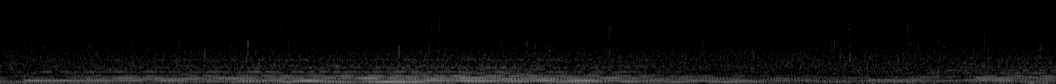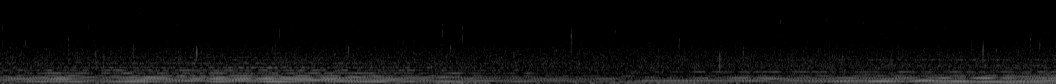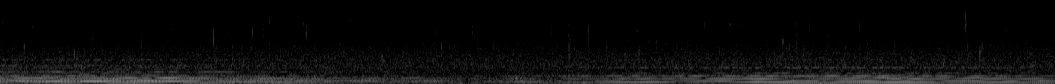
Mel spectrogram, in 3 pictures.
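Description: Soft, slow background music of sustained low chords that change every few seconds, over a steady bed of falling rain with faint drop ticks.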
